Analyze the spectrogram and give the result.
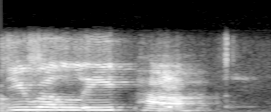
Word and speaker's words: Dua Lipa: how you do say her name, Dua Limpa. – Dua Lipa.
